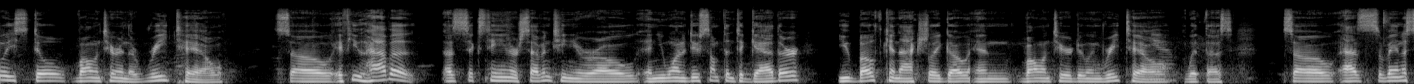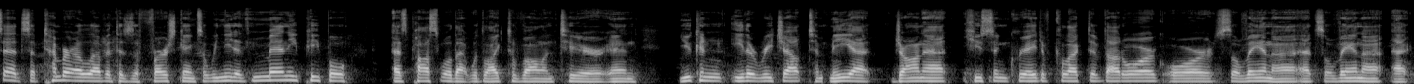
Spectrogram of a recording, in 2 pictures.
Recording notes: We take the Creatives Podcast on the road as we broadcast live aboard the USCG Cutter Morris in Galveston while HCC Volunteers help with the cleaning and restoration of this historic ship.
